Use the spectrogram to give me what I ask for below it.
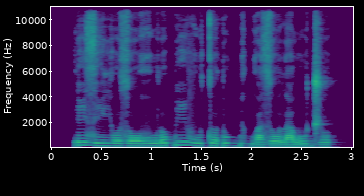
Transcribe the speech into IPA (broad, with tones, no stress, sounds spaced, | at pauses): ɾ i˦ z i˨ j ʊ˨ z o˨ ɣ u˨ ɾ ʊ˦ ɓ i˦ v u˨ t ʊ˦ ɗ u˦ ɡ͡b ɪ˦ ɡʷ a˨ z o˦˨ l a˨ w u˦ d͡ʒ ʊ˨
